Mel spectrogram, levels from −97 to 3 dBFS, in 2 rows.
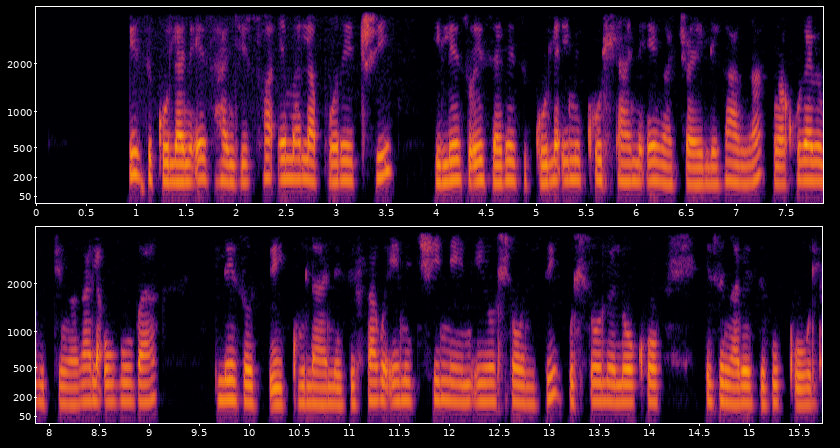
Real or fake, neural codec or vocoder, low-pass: real; none; 3.6 kHz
